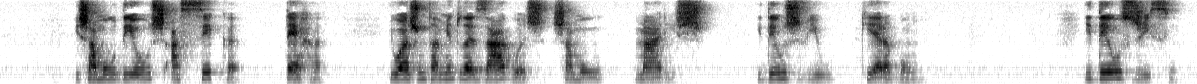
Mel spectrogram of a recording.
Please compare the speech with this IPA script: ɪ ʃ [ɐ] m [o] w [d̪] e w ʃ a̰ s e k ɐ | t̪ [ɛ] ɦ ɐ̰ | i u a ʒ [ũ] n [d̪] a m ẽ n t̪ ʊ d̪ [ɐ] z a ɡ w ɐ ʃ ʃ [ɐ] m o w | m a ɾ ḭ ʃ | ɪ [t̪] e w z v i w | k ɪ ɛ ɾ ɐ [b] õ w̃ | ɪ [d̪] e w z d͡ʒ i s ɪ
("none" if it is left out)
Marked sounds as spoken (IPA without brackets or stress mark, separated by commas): a, o, d̪, ɛ, ũ, t̪, ɐ, a, d̪, b, d̪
